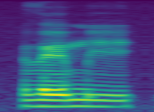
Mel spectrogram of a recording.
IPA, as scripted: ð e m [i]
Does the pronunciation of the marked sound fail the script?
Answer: no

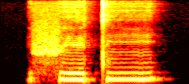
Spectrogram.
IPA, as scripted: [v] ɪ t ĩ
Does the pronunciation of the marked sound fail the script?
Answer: yes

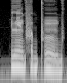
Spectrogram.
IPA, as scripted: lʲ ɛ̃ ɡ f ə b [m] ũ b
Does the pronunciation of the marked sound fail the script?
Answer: yes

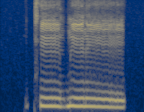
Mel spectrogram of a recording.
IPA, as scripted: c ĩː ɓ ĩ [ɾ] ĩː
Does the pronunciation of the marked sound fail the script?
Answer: no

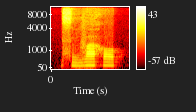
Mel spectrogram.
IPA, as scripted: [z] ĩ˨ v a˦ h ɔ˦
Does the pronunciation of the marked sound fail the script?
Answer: yes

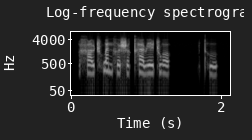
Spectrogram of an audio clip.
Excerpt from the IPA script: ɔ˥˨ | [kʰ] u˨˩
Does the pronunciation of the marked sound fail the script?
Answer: yes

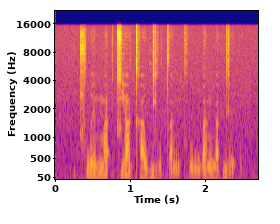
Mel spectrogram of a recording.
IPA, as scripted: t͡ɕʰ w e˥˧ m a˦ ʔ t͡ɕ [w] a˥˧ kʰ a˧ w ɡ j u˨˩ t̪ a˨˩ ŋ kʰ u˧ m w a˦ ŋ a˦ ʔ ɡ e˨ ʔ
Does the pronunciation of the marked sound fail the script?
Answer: yes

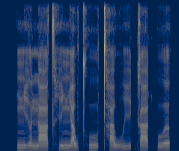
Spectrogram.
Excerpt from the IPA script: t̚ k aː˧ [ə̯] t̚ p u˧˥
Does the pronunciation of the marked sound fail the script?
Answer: yes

